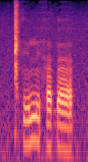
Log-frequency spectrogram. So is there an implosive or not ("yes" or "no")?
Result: yes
